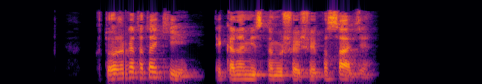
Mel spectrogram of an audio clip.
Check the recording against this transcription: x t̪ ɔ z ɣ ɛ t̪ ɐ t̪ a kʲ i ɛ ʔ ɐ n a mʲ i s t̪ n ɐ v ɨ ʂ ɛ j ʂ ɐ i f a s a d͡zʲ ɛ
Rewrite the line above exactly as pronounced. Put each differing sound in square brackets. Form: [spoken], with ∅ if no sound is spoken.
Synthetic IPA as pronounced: x t̪ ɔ [ʐ] ɣ ɛ t̪ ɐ t̪ a kʲ i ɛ [k] ɐ n a mʲ i s t̪ n ɐ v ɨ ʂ ɛ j ʂ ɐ [j] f a s a d͡zʲ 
